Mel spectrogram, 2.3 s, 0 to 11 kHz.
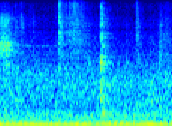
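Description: Faint handling sounds of screws being fitted into a metal 3D-printer heated-bed plate, with two light ticks about a second apart, over a steady low hum.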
